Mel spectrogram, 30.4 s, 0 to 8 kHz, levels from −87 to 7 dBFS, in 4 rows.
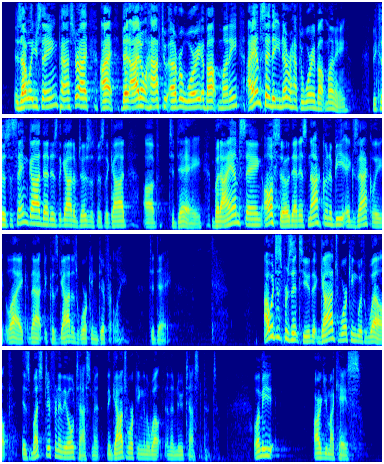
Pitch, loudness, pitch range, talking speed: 145 Hz, -28 LUFS, 115-185 Hz, 190 wpm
